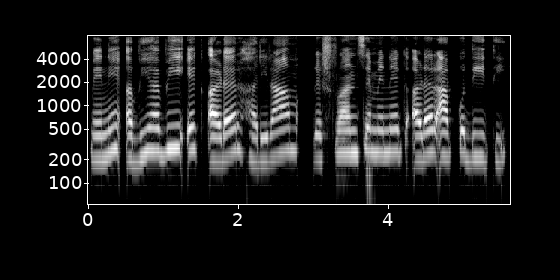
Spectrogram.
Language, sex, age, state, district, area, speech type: Hindi, female, 30-45, Rajasthan, Jodhpur, rural, spontaneous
